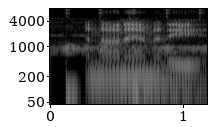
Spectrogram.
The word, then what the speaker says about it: anonymity: anonymity is scarce there's that's not how you say that word that is a word yeah it is a word how do you say anonity yeah block anonymity anonymity I knew I was saying it wrong anonymity anonymity Solitude sity and anonymity anonymity is scarce there we go thanks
